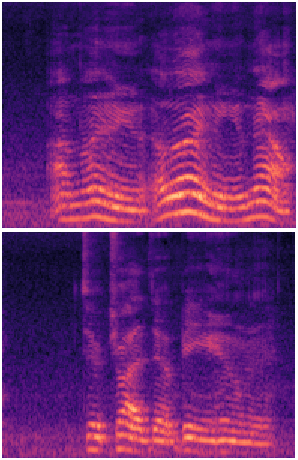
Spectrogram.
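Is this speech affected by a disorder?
Yes: ALS; severe violent spasticity, intrathecal baclofen pump, essential tremor; off medication, uses wheelchair, collapses on standing, spasticity easing; voice lost, breathing trouble after pump surgery, now louder, clearer.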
